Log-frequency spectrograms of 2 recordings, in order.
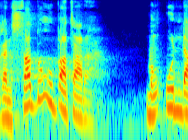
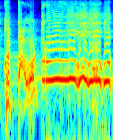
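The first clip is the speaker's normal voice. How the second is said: slow high cry; 7 dB louder, slower than usual. Acted. Endless divine laughter.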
